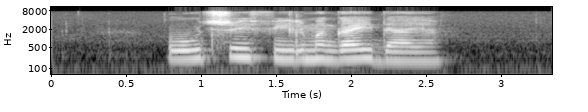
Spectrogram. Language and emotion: Russian, neutral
